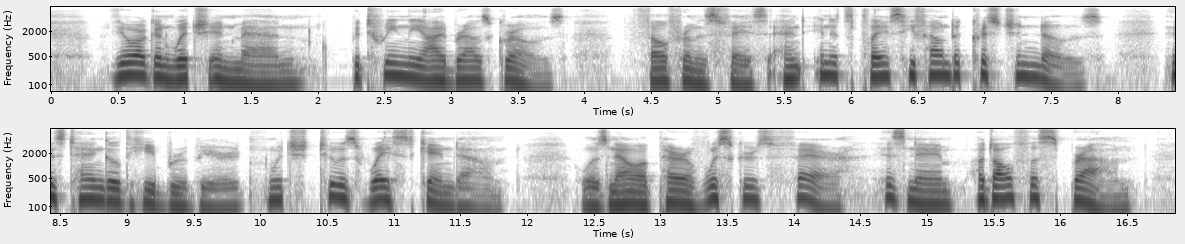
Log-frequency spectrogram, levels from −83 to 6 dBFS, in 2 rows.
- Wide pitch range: Yes, wide, 7.0 semitones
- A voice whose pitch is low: Yes, low, 130 Hz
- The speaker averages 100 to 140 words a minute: No, average, 155 wpm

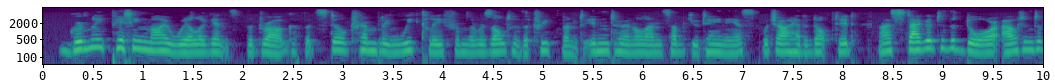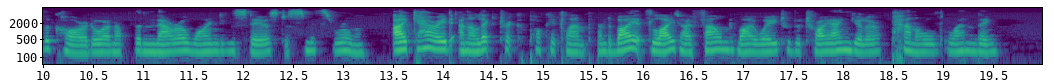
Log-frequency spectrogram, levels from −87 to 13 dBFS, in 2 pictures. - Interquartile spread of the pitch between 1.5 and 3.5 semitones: Yes, narrow, 2.5 semitones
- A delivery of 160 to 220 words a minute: Yes, average, 185 wpm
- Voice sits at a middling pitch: Yes, medium, 170 Hz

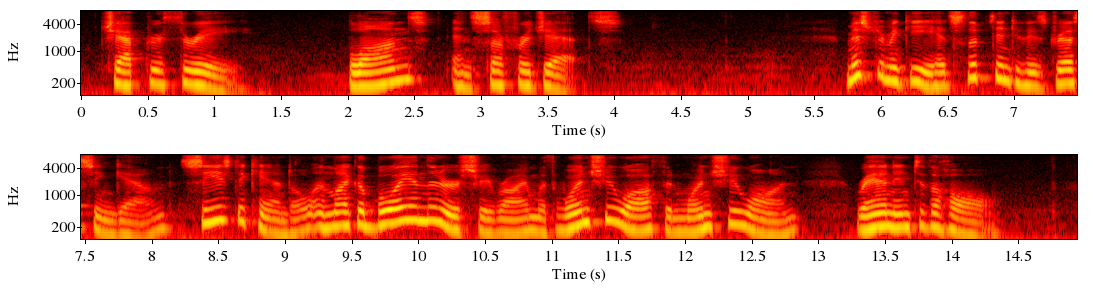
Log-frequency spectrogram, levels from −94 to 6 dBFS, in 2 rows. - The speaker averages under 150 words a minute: Yes, average, 140 wpm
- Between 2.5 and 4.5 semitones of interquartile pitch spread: No, average, 5.3 semitones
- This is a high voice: No, medium, 180 Hz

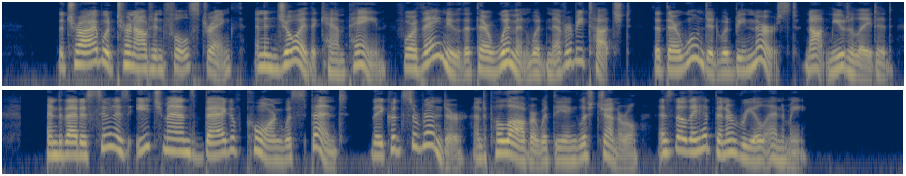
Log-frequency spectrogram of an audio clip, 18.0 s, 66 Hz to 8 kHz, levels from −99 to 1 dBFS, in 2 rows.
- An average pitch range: No, wide, 6.5 semitones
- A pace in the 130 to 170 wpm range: No, average, 195 wpm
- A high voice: Yes, high, 200 Hz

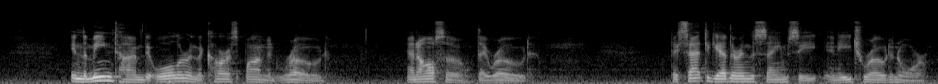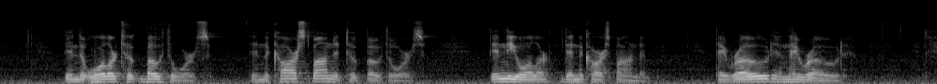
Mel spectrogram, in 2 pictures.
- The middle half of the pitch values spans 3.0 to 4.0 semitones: Yes, average, 3.7 semitones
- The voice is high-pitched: No, low, 110 Hz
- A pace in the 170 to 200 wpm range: No, average, 155 wpm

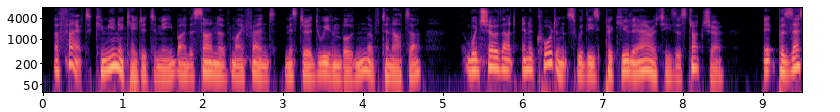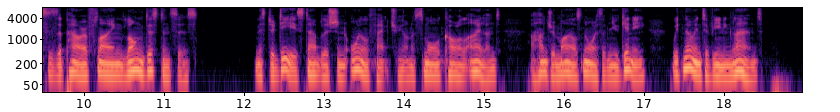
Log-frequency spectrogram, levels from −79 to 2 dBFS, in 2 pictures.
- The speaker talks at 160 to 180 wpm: Yes, average, 175 wpm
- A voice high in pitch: No, low, 100 Hz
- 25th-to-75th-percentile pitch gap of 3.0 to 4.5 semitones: No, average, 5.1 semitones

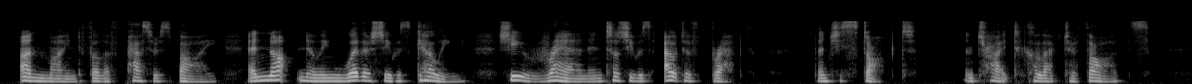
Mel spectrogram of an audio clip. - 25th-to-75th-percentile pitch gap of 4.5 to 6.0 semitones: No, narrow, 2.5 semitones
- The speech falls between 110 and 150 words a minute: Yes, average, 140 wpm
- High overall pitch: No, medium, 150 Hz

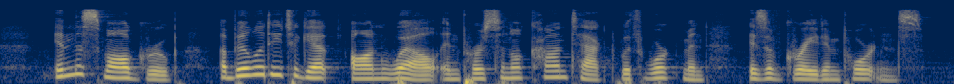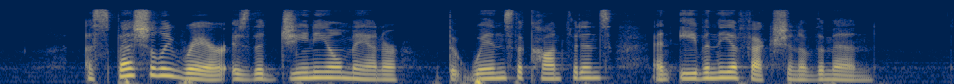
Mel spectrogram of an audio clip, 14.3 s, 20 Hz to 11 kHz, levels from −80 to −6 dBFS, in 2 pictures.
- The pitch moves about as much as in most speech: Yes, average, 4.4 semitones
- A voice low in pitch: No, medium, 170 Hz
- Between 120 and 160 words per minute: Yes, average, 150 wpm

